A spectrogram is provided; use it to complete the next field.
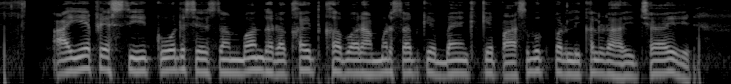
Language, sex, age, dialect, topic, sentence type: Magahi, male, 25-30, Western, banking, statement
